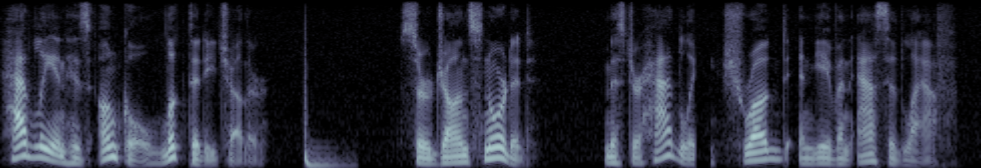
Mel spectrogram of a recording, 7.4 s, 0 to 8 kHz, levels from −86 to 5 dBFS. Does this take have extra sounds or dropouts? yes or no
yes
